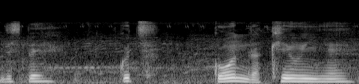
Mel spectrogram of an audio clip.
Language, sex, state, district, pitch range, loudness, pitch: Hindi, male, Uttar Pradesh, Lucknow, 130-140 Hz, -17 LUFS, 135 Hz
